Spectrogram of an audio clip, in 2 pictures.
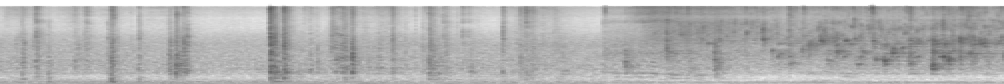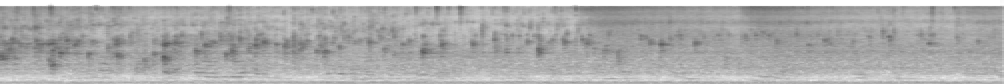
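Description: A metal spoon clicking and scraping against a stainless steel bowl while tempura batter is mixed. About six seconds in, a louder, steady crackling hiss sets in and carries on.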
